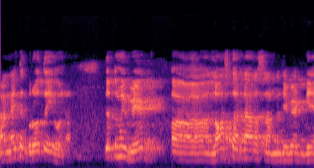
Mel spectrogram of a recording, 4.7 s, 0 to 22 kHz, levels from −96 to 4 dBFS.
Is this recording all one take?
yes; 0 cuts

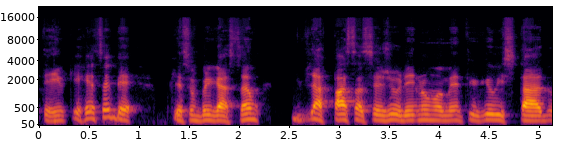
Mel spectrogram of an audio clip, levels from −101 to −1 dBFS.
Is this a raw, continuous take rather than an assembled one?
no; 1 cut; at 3.8 s

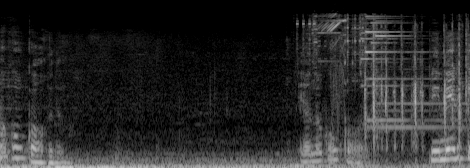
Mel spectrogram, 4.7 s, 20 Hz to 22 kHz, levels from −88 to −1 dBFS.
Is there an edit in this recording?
no; 0 cuts

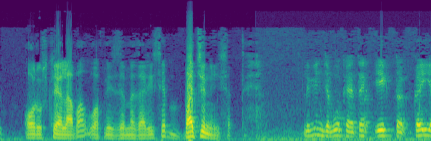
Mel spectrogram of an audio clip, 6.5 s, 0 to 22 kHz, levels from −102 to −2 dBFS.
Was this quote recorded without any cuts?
yes; 0 cuts

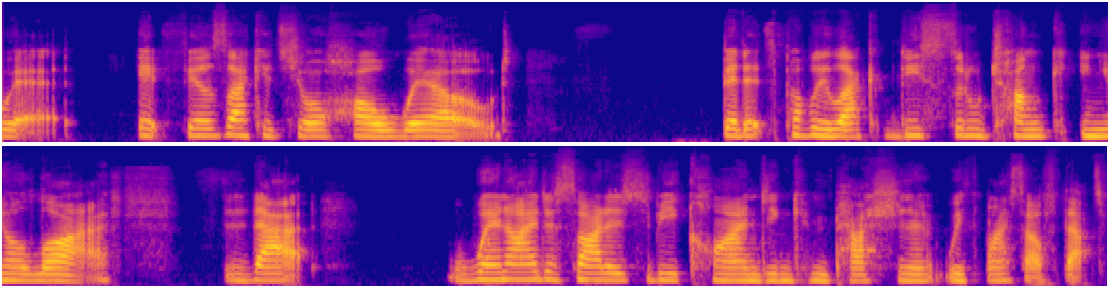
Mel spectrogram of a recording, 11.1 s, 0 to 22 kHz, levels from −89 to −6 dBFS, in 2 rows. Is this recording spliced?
no; 0 cuts

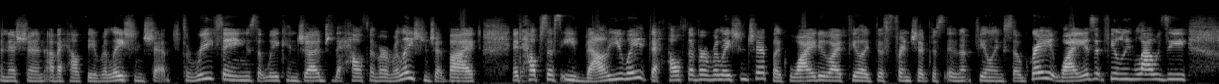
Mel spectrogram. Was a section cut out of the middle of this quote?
yes; 2 cuts; at 1.8 s, 4.9 s

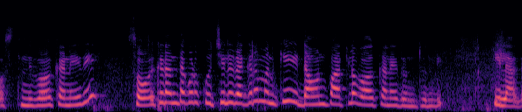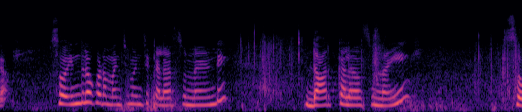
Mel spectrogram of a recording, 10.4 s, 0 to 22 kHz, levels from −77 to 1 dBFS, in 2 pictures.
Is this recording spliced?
no; 0 cuts

